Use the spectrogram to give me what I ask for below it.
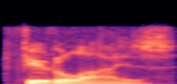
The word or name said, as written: feudalize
